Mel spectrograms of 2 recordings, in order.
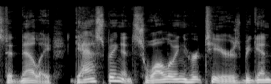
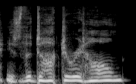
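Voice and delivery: put-on higher, anxious young woman; urgent woman at the gate; 10 semitones higher than usual. A narrator's reading. Nellie voiced pleading at gate.

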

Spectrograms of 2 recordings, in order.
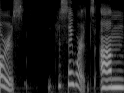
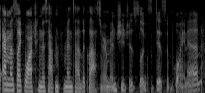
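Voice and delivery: ordinary talk, nothing marked

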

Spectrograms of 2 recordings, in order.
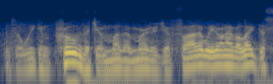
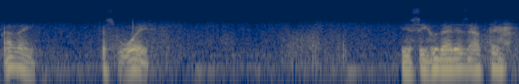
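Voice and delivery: soft, low and hushed, hiding in the dark; 4 semitones lower, 12 dB quieter than usual. Acted. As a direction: keep it low so the cop can't hear. Hiding in barn from police.

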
